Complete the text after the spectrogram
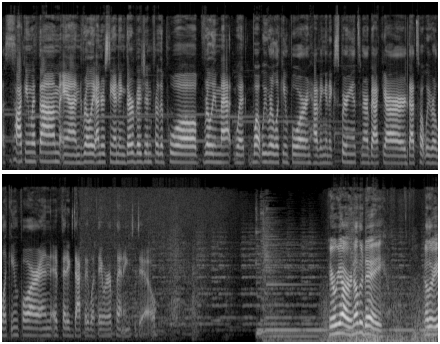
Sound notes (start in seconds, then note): none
